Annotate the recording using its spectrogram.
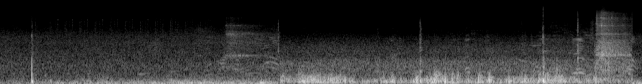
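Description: A football kicked hard from a free kick: one sharp thump about a third of a second in, with wind on the microphone. From about halfway, shouting voices.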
